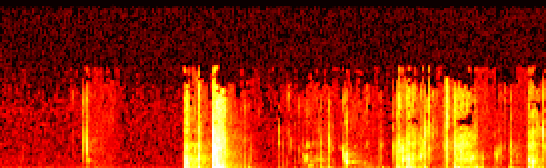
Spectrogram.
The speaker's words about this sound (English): Dill pickles. Yes! Yes! I knew it was a jar or something. Wow. That was good. That was... That crunch you made, that was on point.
